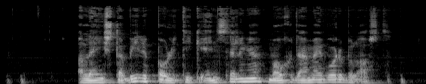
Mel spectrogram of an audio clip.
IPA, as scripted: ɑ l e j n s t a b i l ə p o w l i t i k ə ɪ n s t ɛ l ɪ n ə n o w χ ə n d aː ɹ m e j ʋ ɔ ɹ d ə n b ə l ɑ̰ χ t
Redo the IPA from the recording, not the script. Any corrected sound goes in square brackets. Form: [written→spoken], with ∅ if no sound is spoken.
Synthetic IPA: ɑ l e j n s t a b i l ə p o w l i t i k ə ɪ n s t ɛ l ɪ [n→ŋ] ə [n→m] o w χ ə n d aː ɹ m e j ʋ ɔ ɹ d ə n b ə l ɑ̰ [χ→s] t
